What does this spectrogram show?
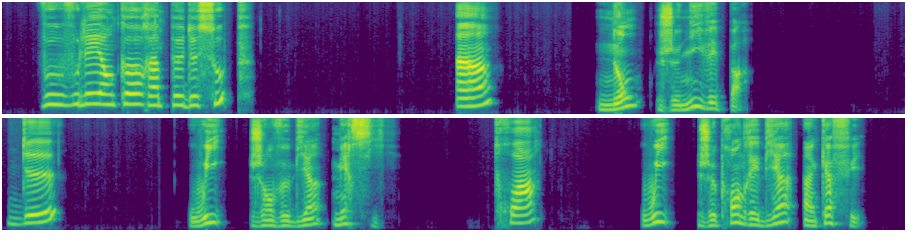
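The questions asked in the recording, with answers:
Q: Vous voulez encore un peu de soupe?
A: 2: Oui, j'en veux bien, merci.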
